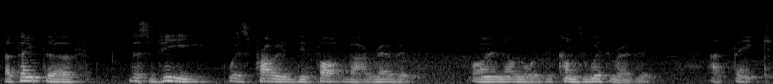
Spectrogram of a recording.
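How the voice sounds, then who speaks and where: A man with a mid-range voice narrates an unscripted software tutorial over a screen recording, thinking aloud haltingly and muttering to himself as he goes. The audio is roomy and muffled, with audible background noise.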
